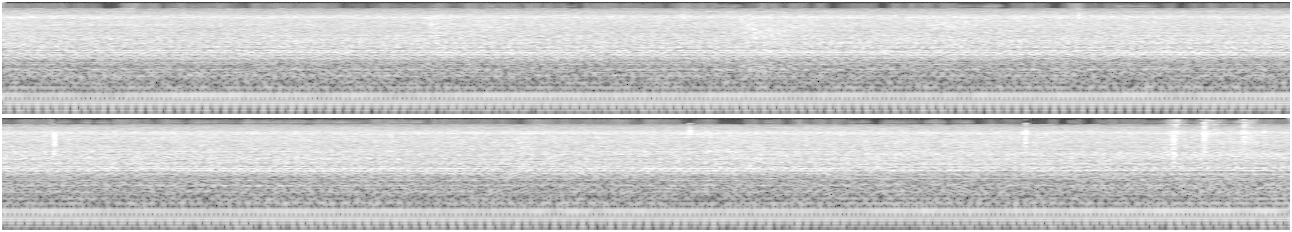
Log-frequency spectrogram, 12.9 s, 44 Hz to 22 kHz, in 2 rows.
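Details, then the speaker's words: 1995 Pontiac Grand Prix SE after replugging IAC valve: steady raised hum not dropping to normal idle; persistent high idle, owner hopes no calibration needed (no OBD1 tool), later slowly coming down. "all right that not really what i was expecting for it to do hopefully there's not like some sort of uh calibration that's got to be done"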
